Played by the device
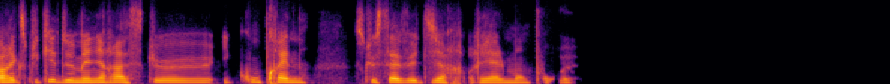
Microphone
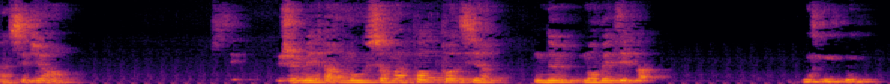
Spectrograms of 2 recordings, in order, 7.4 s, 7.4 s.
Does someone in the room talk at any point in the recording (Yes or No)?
Yes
